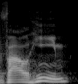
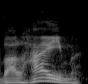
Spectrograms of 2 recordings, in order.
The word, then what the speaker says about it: Valheim: this game uh valheim not going to lie to you I was mispronouncing that and I actually trained my buddies to mispronounce that uh by mistake every now we all call it valheim which is totally wrong it's called valheim right cuzz it's Nordic and finish and whatnot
